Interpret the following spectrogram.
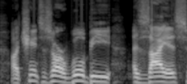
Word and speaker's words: Isaias: chances are will be azias which i believe is the correct pronunciation instead of isaias a lot of you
